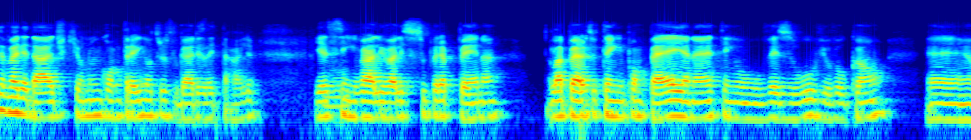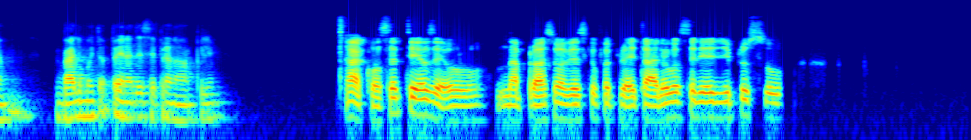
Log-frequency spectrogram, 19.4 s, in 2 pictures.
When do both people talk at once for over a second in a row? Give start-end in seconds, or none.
none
